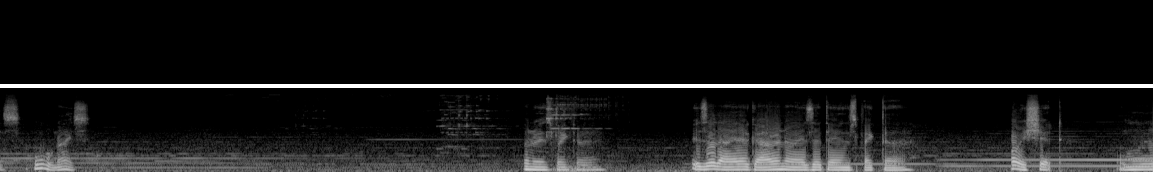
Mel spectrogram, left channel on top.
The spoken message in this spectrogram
Ooh, nice. Oh no, inspector. Is it either Garen or is it the inspector? Holy shit.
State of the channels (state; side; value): silent; left; 58 dB below the other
